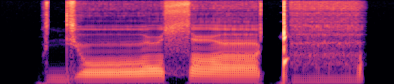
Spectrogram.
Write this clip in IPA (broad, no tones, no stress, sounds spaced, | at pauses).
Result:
dʲ ɔː sˤ aː ǃ a̤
